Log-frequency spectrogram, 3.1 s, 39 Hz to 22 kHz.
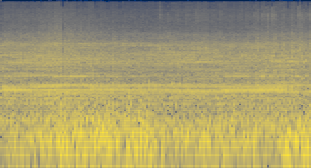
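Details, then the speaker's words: Mitsubishi PU-12YAKD ducted split unit with a three-phase Copeland ZR-144 scroll compressor, restarted after a P8 error: loud, rough, constant roar with no load change; suction and discharge pressures almost equal at 115; compressor bypassing internally, not pumping. "तो जब हम ऊपर आए थे तो इसको हमने खोला, इसका कंप्रेसर जो है वो आवाज़ कर रहा है, यानी ऐसा जैसा चल रहा है, आप लोग को आवाज़ आ रही होगी।"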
